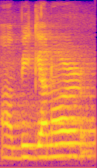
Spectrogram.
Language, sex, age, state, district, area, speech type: Assamese, female, 45-60, Assam, Majuli, urban, spontaneous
